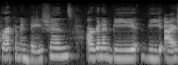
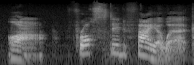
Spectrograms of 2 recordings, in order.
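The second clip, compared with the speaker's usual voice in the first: clumsy, badly done fake British accent. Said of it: "Why am I doing a bad British accent at that?".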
